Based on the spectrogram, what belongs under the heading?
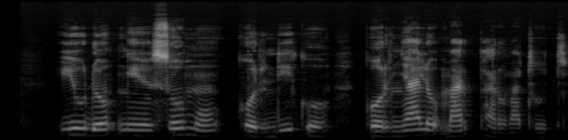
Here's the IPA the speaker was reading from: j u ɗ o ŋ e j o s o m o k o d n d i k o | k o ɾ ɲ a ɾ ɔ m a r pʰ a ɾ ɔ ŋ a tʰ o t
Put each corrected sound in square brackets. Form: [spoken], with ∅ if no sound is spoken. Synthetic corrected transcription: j u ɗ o ŋ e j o s o m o k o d n d i k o | k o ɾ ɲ a [l] ɔ m a r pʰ a ɾ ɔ [m] a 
